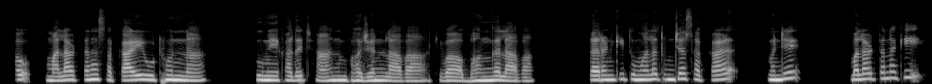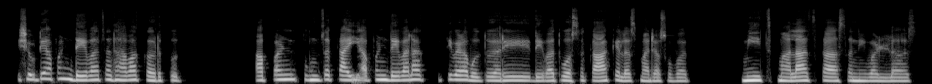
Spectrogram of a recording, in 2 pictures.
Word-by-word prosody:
हो, 225 Hz, -, -2 dB, 0.2 s
मला 185 Hz, +2 st, +1 dB
वाटतं 210 Hz, +1 st, -2 dB
ना, 230 Hz, -, +5 dB
सकाळी 200 Hz, 0 st, 0 dB
उठून 215 Hz, 0 st, +4 dB
ना, 185 Hz, 0 st, 0 dB, 0.5 s
तुम्ही 200 Hz, -2 st, +4 dB
एखादं 195 Hz, 0 st, -2 dB
छान 190 Hz, +2 st, +2 dB
भजन 180 Hz, +1 st, +2 dB
लावा 160 Hz, -1 st, -3 dB
किंवा 175 Hz, -1 st, -2 dB
अभंग 180 Hz, +4 st, +3 dB
लावा. 165 Hz, -2 st, -2 dB, 0.6 s
कारण 210 Hz, +1 st, +3 dB
की 240 Hz, -, -6 dB
तुम्हाला 220 Hz, +1 st, +3 dB
तुमच्या 230 Hz, +3 st, +2 dB
सकाळ, 220 Hz, 0 st, -3 dB, 0.4 s
म्हणजे 225 Hz, +8 st, +4 dB, 0.5 s
मला 225 Hz, +2 st, +2 dB
वाटतं 255 Hz, +2 st, -5 dB
ना, 295 Hz, -, -3 dB
की 335 Hz, +4 st, -5 dB, 0.3 s
शेवटी 230 Hz, +3 st, -1 dB
आपण 255 Hz, 0 st, 0 dB
देवाचा 205 Hz, +1 st, +1 dB
धावा 205 Hz, +1 st, +1 dB
करतोच. 180 Hz, -1 st, -3 dB, 0.8 s
आपण 220 Hz, +4 st, +1 dB
तुमचं 205 Hz, +1 st, +1 dB
काही, 205 Hz, 0 st, +1 dB
आपण 215 Hz, +2 st, +2 dB
देवाला 200 Hz, +2 st, +2 dB
किती 225 Hz, 0 st, -9 dB
वेळा 210 Hz, -1 st, +3 dB
बोलतोय, 180 Hz, +1 st, -2 dB
"अरे 180 Hz, 0 st, 0 dB
देवा, 170 Hz, 0 st, -1 dB
तू 185 Hz, -, -1 dB
असं 180 Hz, +2 st, -5 dB
का 170 Hz, 0 st, +2 dB
केलंस 165 Hz, -4 st, -2 dB
माझ्यासोबत? 160 Hz, 0 st, -4 dB, 0.6 s
मीच 190 Hz, 0 st, +5 dB
मलाच 180 Hz, +1 st, +1 dB
का 180 Hz, -, -1 dB
असं 170 Hz, +1 st, -2 dB
निवडलंस? 165 Hz, -1 st, -2 dB
195 Hz, 160 wpm, -19 LUFS, 175-215 Hz, 0.8 s, ना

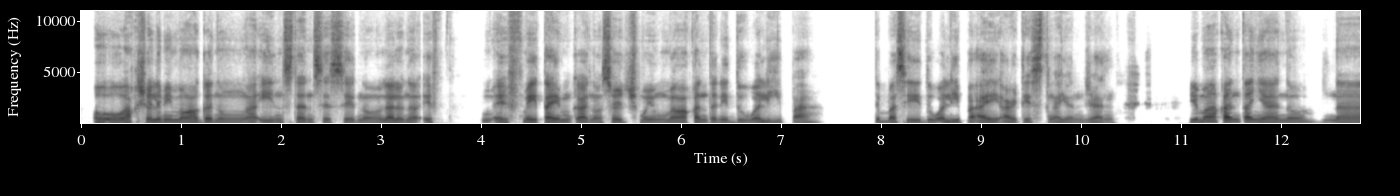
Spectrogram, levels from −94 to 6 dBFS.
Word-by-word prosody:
Oo, 180 Hz, 0 st, +1 dB
actually 190 Hz, +2 st, +3 dB
may 195 Hz, 0 st, 0 dB
mga 180 Hz, -1 st, +2 dB
ganong, 170 Hz, -1 st, -6 dB
ah, 155 Hz, -, +1 dB
instances, 155 Hz, -1 st, +1 dB
eh, 145 Hz, -, -1 dB
no, 135 Hz, +2 st, -6 dB
lalo 150 Hz, 0 st, +2 dB
na 150 Hz, -, -1 dB
if 155 Hz, +1 st, -5 dB, 0.6 s
if 150 Hz, 0 st, -1 dB
may 145 Hz, -2 st, +4 dB
time 130 Hz, -2 st, +3 dB
ka 130 Hz, +1 st, +1 dB
'no, 130 Hz, -1 st, -4 dB
search 140 Hz, +1 st, +2 dB
mo 140 Hz, -, -4 dB
yung 135 Hz, +1 st, -4 dB
mga 130 Hz, -1 st, 0 dB
kanta 135 Hz, 0 st, -2 dB
ni 135 Hz, -, -2 dB
Dua 130 Hz, -1 st, -4 dB
Lipa, 120 Hz, +7 st, -5 dB, 0.5 s
'di 135 Hz, -, -7 dB
ba 135 Hz, +2 st, -2 dB
si 135 Hz, -3 st, +4 dB
Dua 125 Hz, 0 st, -3 dB
Lipa 125 Hz, 0 st, -2 dB
ay 120 Hz, 0 st, +2 dB
artist 120 Hz, +1 st, 0 dB
ngayon 110 Hz, -2 st, -6 dB
diyan. 110 Hz, 0 st, -6 dB, 0.8 s
Yung 195 Hz, -, +1 dB
mga 220 Hz, 0 st, +4 dB
kanta 210 Hz, 0 st, +5 dB
niya 165 Hz, -4 st, 0 dB
'no, 185 Hz, +3 st, -6 dB
na 180 Hz, +1 st, -4 dB
145 Hz, 190 wpm, -25 LUFS, 125-170 Hz, 0.8 s, kanta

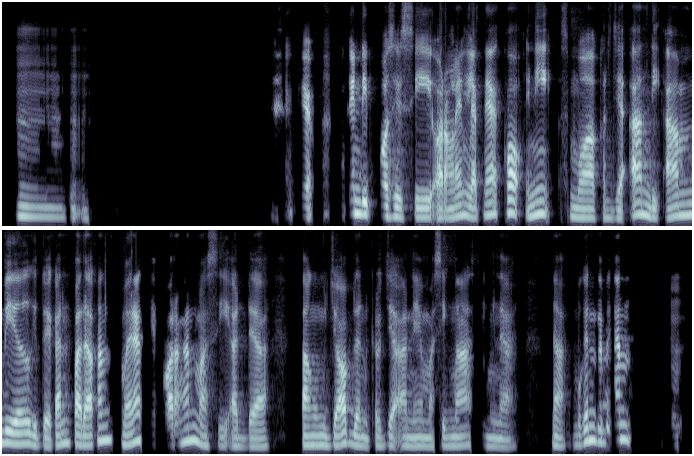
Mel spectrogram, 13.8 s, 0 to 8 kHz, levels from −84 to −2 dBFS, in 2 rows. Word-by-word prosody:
Mmm, 125 Hz, -2 st, -7 dB
mhm. 110 Hz, -, -14 dB, 2.1 s
Kayak -, -, +2 dB, 0.3 s
mungkin 175 Hz, 0 st, +3 dB
di -, -, +4 dB
posisi 130 Hz, -3 st, -1 dB, 0.2 s
orang 115 Hz, 0 st, +5 dB
lain 145 Hz, +2 st, +1 dB
lihatnya 150 Hz, +6 st, +4 dB
kok 180 Hz, -1 st, +5 dB
ini 165 Hz, +4 st, +3 dB
semua 120 Hz, -2 st, +1 dB
kerjaan 120 Hz, +6 st, +1 dB
diambil 150 Hz, +3 st, +2 dB
gitu -, -, -7 dB
ya -, -, -18 dB
kan 145 Hz, -, -2 dB
padahal 125 Hz, 0 st, +6 dB
kan 185 Hz, -, +1 dB
sebenarnya 170 Hz, +8 st, +3 dB
tiap -, -, -21 dB
orang -, -, 0 dB
kan 190 Hz, -, -1 dB
masih 115 Hz, -1 st, -7 dB
ada 110 Hz, -1 st, -2 dB, 0.4 s
tanggung 125 Hz, 0 st, 0 dB
jawab 150 Hz, -3 st, +3 dB
dan 120 Hz, -2 st, -1 dB
kerjaannya 115 Hz, -1 st, -4 dB
masing-masing 115 Hz, +1 st, -5 dB
nah 100 Hz, -1 st, -6 dB, 0.4 s
nah 120 Hz, -, -1 dB
mungkin 175 Hz, +9 st, -1 dB
tapi 165 Hz, +1 st, -4 dB
kan, 200 Hz, 0 st, +2 dB, 0.4 s
mhm. -, -, -20 dB
125 Hz, 155 wpm, -20 LUFS, 115-150 Hz, 2.1 s, padahal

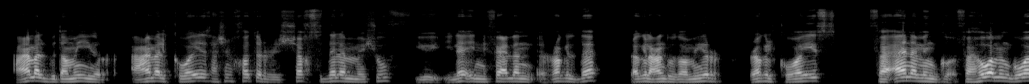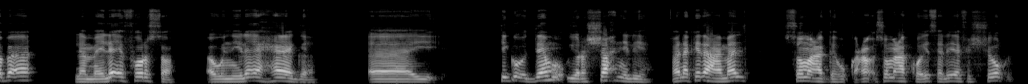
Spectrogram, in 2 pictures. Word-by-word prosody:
عمل 165 Hz, 0 st, +3 dB
بضمير، 130 Hz, -1 st, -3 dB, 0.3 s
عمل 150 Hz, 0 st, +2 dB
كويس، 145 Hz, +3 st, -4 dB
عشان 140 Hz, +5 st, -13 dB
خاطر 155 Hz, -1 st, -6 dB
الشخص 120 Hz, +4 st, -8 dB
ده 145 Hz, +4 st, -4 dB
لمّا 135 Hz, -5 st, -4 dB
يشوف 155 Hz, +7 st, -16 dB
ي 115 Hz, 0 st, -14 dB
يلاقي 140 Hz, +6 st, -4 dB
إن 130 Hz, -2 st, -7 dB
فعلًا 135 Hz, 0 st, -1 dB
الراجل 140 Hz, -1 st, -4 dB
ده 175 Hz, +7 st, -1 dB, 0.3 s
راجل 130 Hz, +4 st, 0 dB
عنده 130 Hz, +1 st, +3 dB
ضمير، 130 Hz, +6 st, -3 dB, 0.3 s
راجل 145 Hz, 0 st, -1 dB
كويس، 145 Hz, +5 st, -3 dB, 0.3 s
فأنا 170 Hz, -1 st, +5 dB
من 140 Hz, -5 st, -4 dB
جو -, -, -9 dB
فهو 120 Hz, +8 st, +5 dB
من 165 Hz, -3 st, -3 dB
جوّاه 160 Hz, +5 st, +4 dB
بقى 185 Hz, +1 st, +2 dB, 0.3 s
لمّا 125 Hz, -1 st, -1 dB
يلاقي 180 Hz, +7 st, +5 dB
فرصة 175 Hz, -2 st, +1 dB, 0.3 s
أو 125 Hz, -, +1 dB
إن 130 Hz, 0 st, -3 dB
يلاقي 165 Hz, +6 st, +1 dB
حاجة 140 Hz, -9 st, +2 dB, 0.5 s
آآ، 125 Hz, 0 st, +3 dB
ي 120 Hz, -, -8 dB, 0.5 s
تيجي 340 Hz, -1 st, -4 dB
قدّامه 175 Hz, +7 st, +2 dB
يرشحني 145 Hz, +4 st, +1 dB
ليها، 125 Hz, -4 st, -8 dB
فأنا 145 Hz, +5 st, +2 dB
كده 185 Hz, +2 st, +3 dB
عملت 165 Hz, +5 st, +4 dB, 0.3 s
سُمعة 165 Hz, -4 st, +5 dB
كو 125 Hz, -3 st, -10 dB
ع 145 Hz, -, +2 dB
سُمعة 160 Hz, -2 st, +3 dB
كويسة 145 Hz, -1 st, -5 dB
ليّا 145 Hz, +2 st, -3 dB
في 140 Hz, -, -16 dB
الشغل، 160 Hz, +7 st, -5 dB
145 Hz, 150 wpm, -24 LUFS, 125-160 Hz, 0.5 s, فأنا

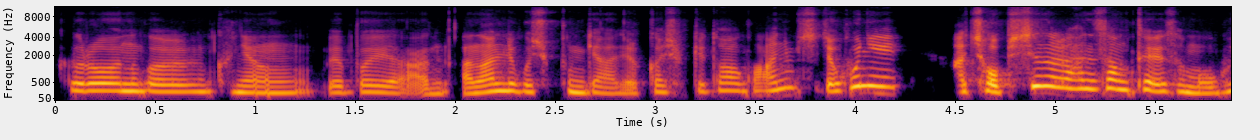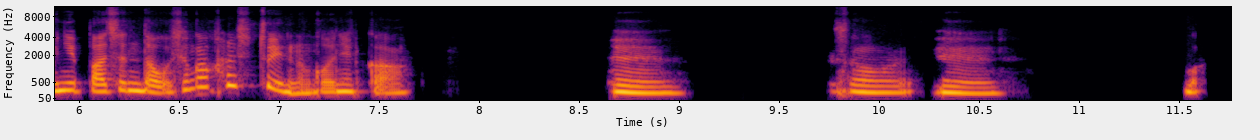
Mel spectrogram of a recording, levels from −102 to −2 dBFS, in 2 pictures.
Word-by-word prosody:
'그런 230 Hz, -1 st, +4 dB
걸 205 Hz, -1 st, 0 dB
그냥 185 Hz, -1 st, -3 dB
외부에 185 Hz, 0 st, -3 dB
안 155 Hz, -3 st, -4 dB
안 165 Hz, +4 st, +1 dB
알리고 220 Hz, 0 st, +3 dB
싶은 200 Hz, -2 st, -2 dB
게 185 Hz, -, -4 dB
아닐까.' 175 Hz, +4 st, -6 dB
싶기도 215 Hz, +4 st, -7 dB
하고 230 Hz, -1 st, -3 dB
아니면 300 Hz, +6 st, -1 dB
진짜 220 Hz, -, -1 dB
혼이 365 Hz, +6 st, +4 dB, 0.3 s
아 -, -, -1 dB
접신을 370 Hz, -4 st, +5 dB
한 295 Hz, -1 st, +3 dB
상태에서 260 Hz, -8 st, +3 dB
뭐 165 Hz, -2 st, 0 dB
혼이 230 Hz, +6 st, +1 dB
빠진다고 215 Hz, -3 st, 0 dB
생각할 345 Hz, +8 st, -2 dB
수도 385 Hz, -, -5 dB
있는 185 Hz, -7 st, -1 dB
거니까. 210 Hz, -2 st, -3 dB, 1.0 s
예. 180 Hz, -3 st, +2 dB, 0.8 s
그래서 195 Hz, -3 st, -2 dB, 0.2 s
예. 165 Hz, -3 st, -1 dB, 0.9 s
막 -, -, -5 dB
210 Hz, 320 characters per minute, -24 LUFS, 185-240 Hz, 1.0 s, 접신을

